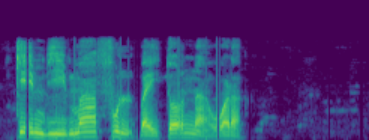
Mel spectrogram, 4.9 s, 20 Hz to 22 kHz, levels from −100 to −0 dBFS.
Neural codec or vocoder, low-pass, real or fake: none; 7.2 kHz; real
